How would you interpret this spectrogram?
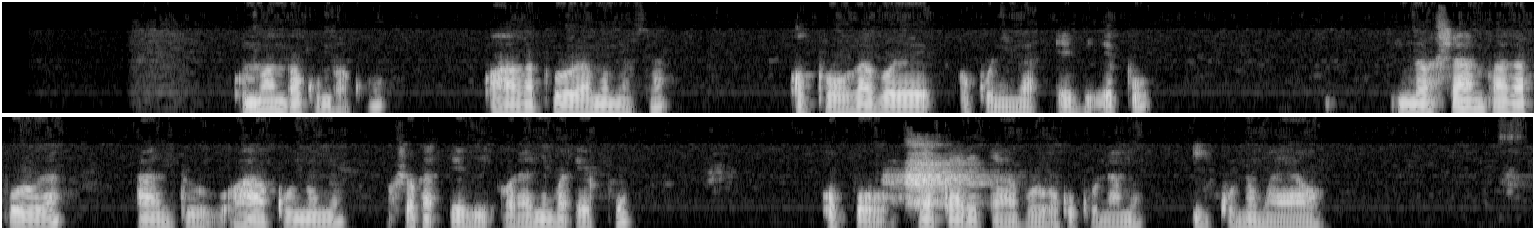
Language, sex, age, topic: Oshiwambo, male, 18-24, agriculture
